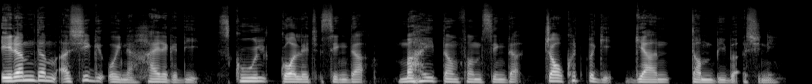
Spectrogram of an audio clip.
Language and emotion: Manipuri, neutral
